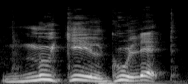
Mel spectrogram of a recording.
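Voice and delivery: put-on slow, drawn-out French Canadian accent; mock French Canadian accent with a tacked-on A. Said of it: "Frenching it up there".

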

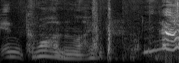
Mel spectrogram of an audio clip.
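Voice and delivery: squeaky high cry of protest; a sudden, high-pitched exasperated no; exasperated outburst. Real, not acted. Complaining about bad workday.

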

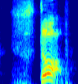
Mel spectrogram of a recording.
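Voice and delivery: sharp, high, loud order; commanding. A narrator's reading. Uncle suddenly finds his voice before the giant, commanding. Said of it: "he commanded".

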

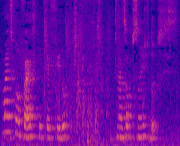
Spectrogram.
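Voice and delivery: talking while chewing; speaking between bites; mouth full of bread. Real, not acted.

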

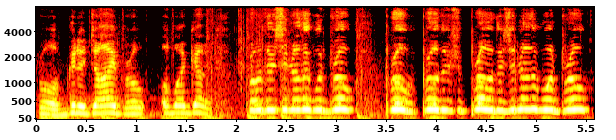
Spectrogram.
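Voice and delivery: high panicked yelling; panicking gamer. Real, not acted. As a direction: freak out, voice up high. Monsters attacking in game.

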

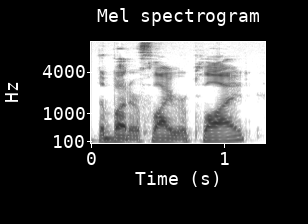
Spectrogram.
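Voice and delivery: ordinary delivery

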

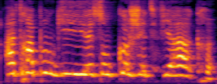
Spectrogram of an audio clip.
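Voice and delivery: high-pitched shout to give chase; rally the mob after fugitives; mob cry. Acted. Tree mob repeats its cry.

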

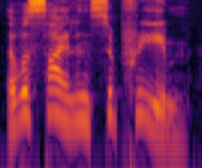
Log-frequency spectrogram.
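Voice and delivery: usual speaking voice

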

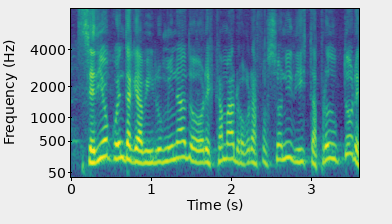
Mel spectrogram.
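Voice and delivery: normal talking voice

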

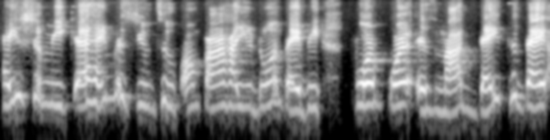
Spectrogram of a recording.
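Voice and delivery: usual speaking voice

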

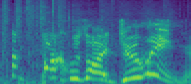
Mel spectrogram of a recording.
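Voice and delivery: high, loud disbelieving shout; high furious yell. Real, not acted. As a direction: scream at the broken game. Raging at death.

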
